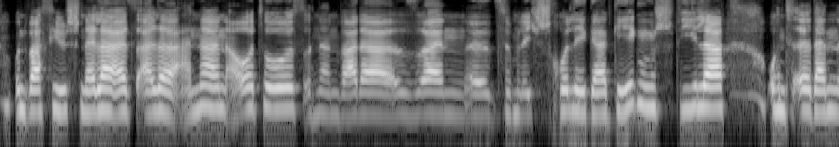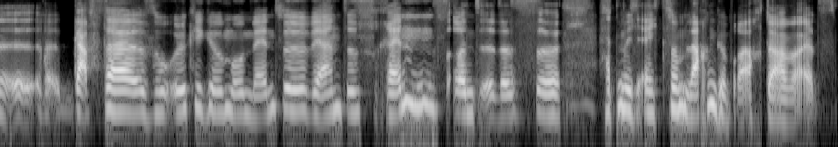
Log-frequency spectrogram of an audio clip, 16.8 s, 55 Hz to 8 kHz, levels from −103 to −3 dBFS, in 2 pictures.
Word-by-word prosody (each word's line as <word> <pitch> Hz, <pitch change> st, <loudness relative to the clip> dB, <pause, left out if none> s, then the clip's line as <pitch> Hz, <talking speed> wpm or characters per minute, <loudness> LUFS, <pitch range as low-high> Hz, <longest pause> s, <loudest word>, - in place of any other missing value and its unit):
und 195 Hz, 0 st, -5 dB
war 195 Hz, 0 st, +6 dB
viel 190 Hz, -1 st, -5 dB
schneller 195 Hz, +1 st, +4 dB
als 185 Hz, +1 st, +3 dB
alle 185 Hz, -2 st, +2 dB
anderen 210 Hz, +1 st, 0 dB
Autos 210 Hz, 0 st, -1 dB
und 180 Hz, -, -18 dB
dann 175 Hz, -1 st, -13 dB
war 165 Hz, +1 st, +1 dB
da 175 Hz, 0 st, +1 dB
sein, 175 Hz, 0 st, -1 dB
äh, 170 Hz, 0 st, -7 dB
ziemlich 175 Hz, -1 st, -9 dB
schrulliger 185 Hz, -2 st, -2 dB
Gegenspieler 215 Hz, +1 st, +2 dB, 0.4 s
und, 195 Hz, -1 st, -5 dB
äh, 195 Hz, 0 st, +1 dB
dann, 190 Hz, 0 st, 0 dB
äh, -, -, -4 dB
äh, 435 Hz, -2 st, -5 dB, 0.2 s
äh, -, -, -13 dB
gab's -, -, +5 dB
da 185 Hz, -2 st, +6 dB
so 180 Hz, +2 st, -10 dB
ulkige 195 Hz, -1 st, -5 dB
Momente 190 Hz, +2 st, -3 dB
während 180 Hz, +4 st, 0 dB
des 180 Hz, +1 st, -9 dB
Rennens 220 Hz, +3 st, 0 dB
und, 180 Hz, 0 st, -1 dB
äh, -, -, -6 dB
das, 165 Hz, +1 st, -4 dB
äh, 170 Hz, -2 st, 0 dB, 0.4 s
hat 190 Hz, +4 st, -7 dB
mich 200 Hz, -4 st, -1 dB
echt 180 Hz, -1 st, -3 dB
zum 205 Hz, -2 st, 0 dB
Lachen 230 Hz, +9 st, +3 dB
gebracht -, -, -3 dB
damals. -, -, 0 dB
190 Hz, 150 wpm, -26 LUFS, 175-205 Hz, 0.4 s, war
